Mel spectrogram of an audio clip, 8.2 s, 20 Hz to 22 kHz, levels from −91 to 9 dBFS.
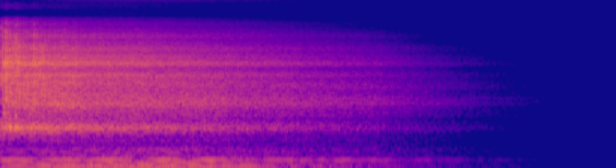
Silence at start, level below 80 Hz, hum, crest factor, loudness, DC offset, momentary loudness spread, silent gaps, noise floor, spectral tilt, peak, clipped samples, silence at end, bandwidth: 0 s; -46 dBFS; none; 26 dB; -21 LUFS; under 0.1%; 25 LU; none; under -90 dBFS; 1 dB/octave; -2 dBFS; under 0.1%; 3.2 s; over 20 kHz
